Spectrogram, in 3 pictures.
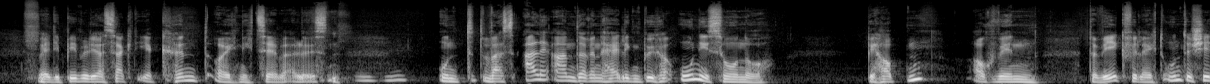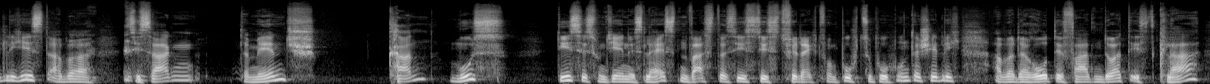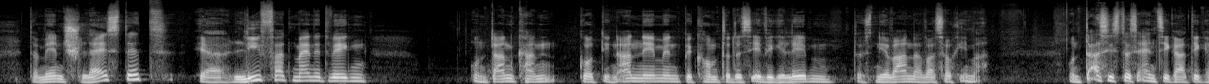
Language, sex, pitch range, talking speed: German, male, 115-160 Hz, 135 wpm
